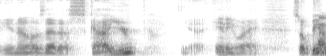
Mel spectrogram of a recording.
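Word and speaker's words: scaup: So I say scalp.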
